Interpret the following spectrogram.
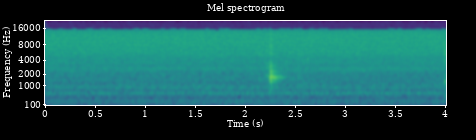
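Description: Quiet room tone with a faint steady hum, and one short soft click about halfway through as the lipstick works against the lips.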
